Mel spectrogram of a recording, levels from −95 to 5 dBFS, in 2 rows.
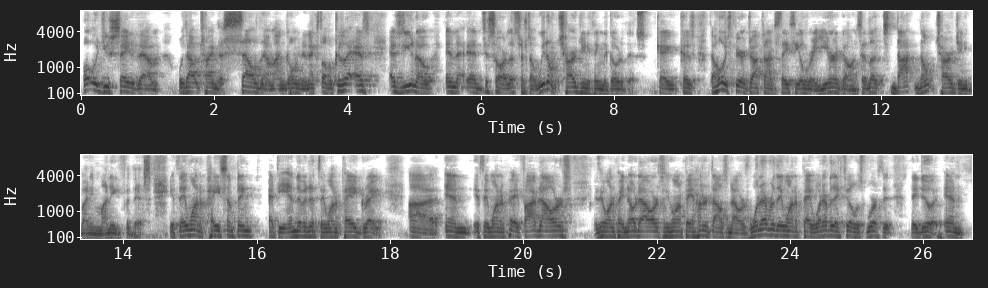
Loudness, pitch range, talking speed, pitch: -25 LUFS, 110-130 Hz, 265 wpm, 120 Hz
